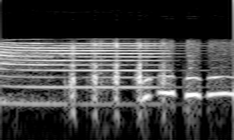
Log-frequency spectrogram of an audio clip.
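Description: A loud air horn sound effect blares in a sustained tone, punctuated by quick rhythmic bursts that build into a few longer, louder blasts, with no one talking; played as a belated celebration for getting a Wayne Gretzky autograph card from Ultimate Collection.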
